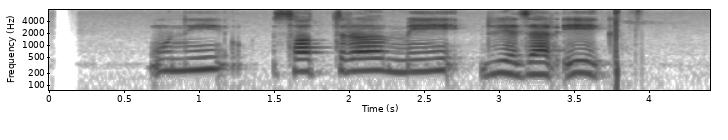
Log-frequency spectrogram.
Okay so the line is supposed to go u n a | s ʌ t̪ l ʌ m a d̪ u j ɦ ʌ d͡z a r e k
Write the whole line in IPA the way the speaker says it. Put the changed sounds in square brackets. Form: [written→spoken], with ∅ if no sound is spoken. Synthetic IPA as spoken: u n [a→i] | s ʌ t̪ [l→r] ʌ m [a→e] d̪ u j ɦ ʌ d͡z a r e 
